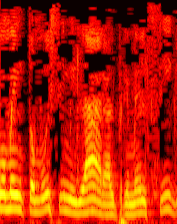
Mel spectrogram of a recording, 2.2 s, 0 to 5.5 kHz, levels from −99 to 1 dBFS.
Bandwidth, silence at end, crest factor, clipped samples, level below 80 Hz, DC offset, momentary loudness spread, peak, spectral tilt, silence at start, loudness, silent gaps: 5.4 kHz; 0 s; 14 dB; under 0.1%; -48 dBFS; under 0.1%; 6 LU; -10 dBFS; -8.5 dB/octave; 0 s; -26 LUFS; none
